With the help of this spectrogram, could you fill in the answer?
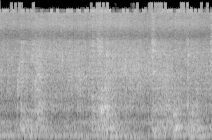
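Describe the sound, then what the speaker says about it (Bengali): Boiled soybean chunks and potatoes frying together in a pan, with a continuous loud sizzle broken by the scrape and shuffle of stirring, close up and with no talk. "সয়াবিনটা গরম জলে সিদ্ধ করে নিয়েছি তো এবার দিয়ে ভালো করে সয়াবিনটা কিন্তু একসঙ্গে ভেজে নেবো"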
